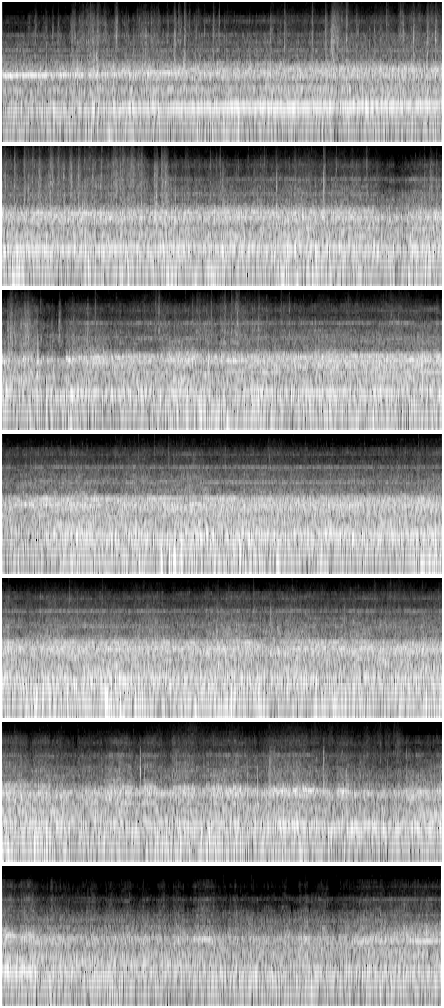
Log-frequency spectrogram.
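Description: Sur-Ron X electric dirt bike under way: its motor and drivetrain whine climbs in pitch as it speeds up, then holds steady over a constant rush of wind and tyre noise. The whine eases off slightly near the end as the bike slows.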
